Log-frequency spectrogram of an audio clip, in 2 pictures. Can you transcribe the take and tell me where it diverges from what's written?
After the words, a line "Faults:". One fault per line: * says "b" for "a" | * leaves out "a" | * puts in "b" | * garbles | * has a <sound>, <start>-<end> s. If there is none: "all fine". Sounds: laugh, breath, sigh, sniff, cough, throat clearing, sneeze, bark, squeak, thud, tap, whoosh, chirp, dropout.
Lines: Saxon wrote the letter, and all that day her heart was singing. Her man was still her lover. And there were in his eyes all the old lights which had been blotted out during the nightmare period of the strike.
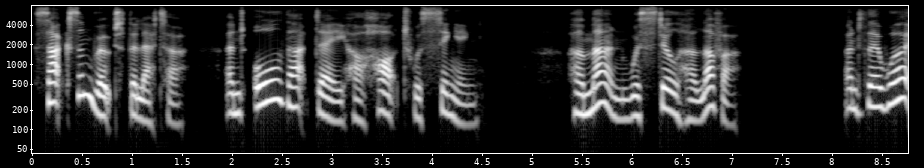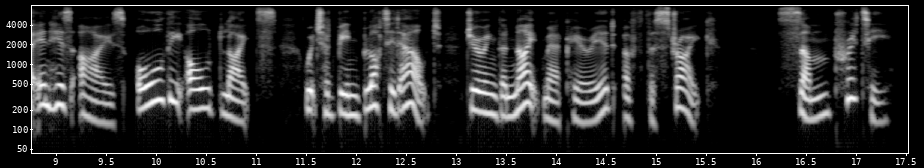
Saxon wrote the letter, and all that day her heart was singing. Her man was still her lover. And there were in his eyes all the old lights which had been blotted out during the nightmare period of the strike. "Some pretty
Faults:
* puts in "Some pretty"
